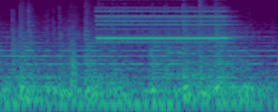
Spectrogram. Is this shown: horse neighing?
no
